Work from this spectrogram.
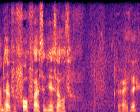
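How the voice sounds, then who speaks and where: Amid noticeable background noise, a man talks at a moderate pace and medium pitch. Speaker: travel vlogger. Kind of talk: casual vlog narration. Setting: outdoors.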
